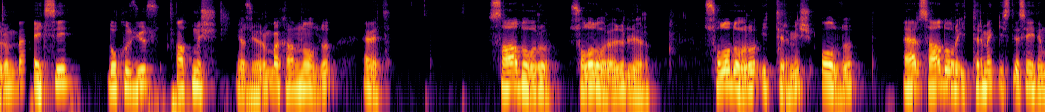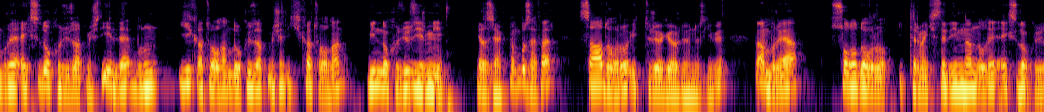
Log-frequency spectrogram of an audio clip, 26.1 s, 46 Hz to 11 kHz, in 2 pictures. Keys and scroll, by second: 0.3-2.6 typing, 17.6-19.0 typing, 20.4 typing, 24.8-26.1 typing.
